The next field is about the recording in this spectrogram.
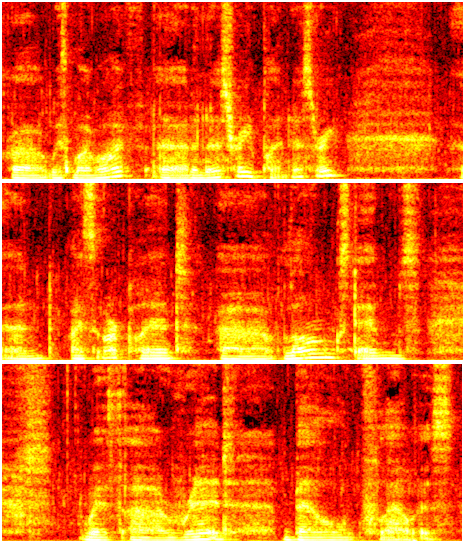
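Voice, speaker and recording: A man whispering softly as he rambles through building a tabletop role-playing character, with lots of fillers and pauses. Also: mid-range voice, vocal fry, a little hiss or hum, low-quality recording. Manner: soft unvoiced whispering, rambling with many fillers; writes by hand as he talks. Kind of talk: whispered ASMR chat.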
